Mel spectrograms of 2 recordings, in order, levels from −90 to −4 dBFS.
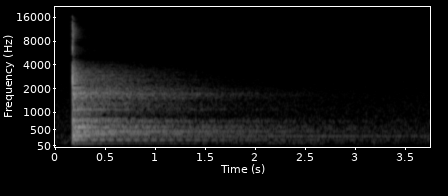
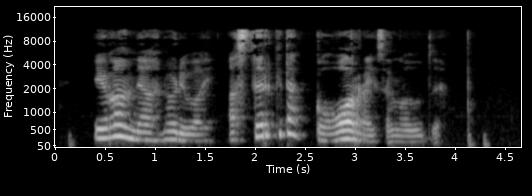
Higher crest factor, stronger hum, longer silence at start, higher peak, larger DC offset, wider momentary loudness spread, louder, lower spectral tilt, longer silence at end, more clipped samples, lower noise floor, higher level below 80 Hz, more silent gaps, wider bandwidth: first, 36 dB vs 22 dB; neither; second, 0.15 s vs 0.4 s; second, -12 dBFS vs -8 dBFS; neither; first, 28 LU vs 18 LU; second, -45 LUFS vs -28 LUFS; about the same, -1 dB/octave vs -2 dB/octave; first, 1 s vs 0.35 s; neither; first, -73 dBFS vs -58 dBFS; second, under -90 dBFS vs -70 dBFS; neither; first, 16 kHz vs 12 kHz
